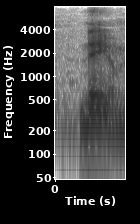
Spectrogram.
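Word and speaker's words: Nahum: in this trial sir there's a lot of pronunciations of it naam is the correct way and n a h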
